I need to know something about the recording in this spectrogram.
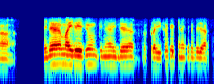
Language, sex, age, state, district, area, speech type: Malayalam, male, 18-30, Kerala, Malappuram, rural, conversation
